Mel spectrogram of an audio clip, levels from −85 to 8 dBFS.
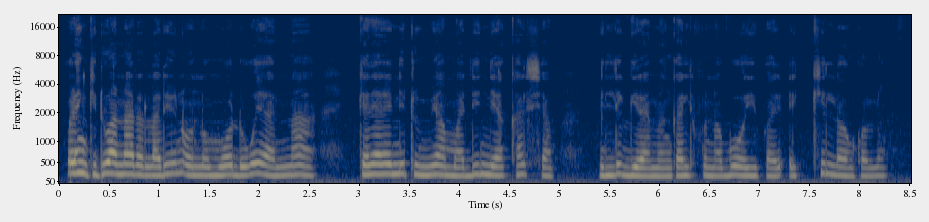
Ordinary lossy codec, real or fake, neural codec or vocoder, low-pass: none; real; none; none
